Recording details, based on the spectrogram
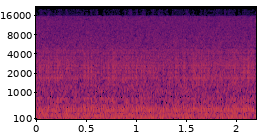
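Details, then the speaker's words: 1950 RCA 9-X-561 vacuum tube radio with an 8-inch speaker during troubleshooting, tuned near 740: a steady hiss and crackle with a faint hum and no station. Reception is too weak; the owner wonders if an unconnected speaker lead is to blame. "okay we're able to pick up the uh the signal generator but uh radio signals aren't strong enough to be picked up"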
